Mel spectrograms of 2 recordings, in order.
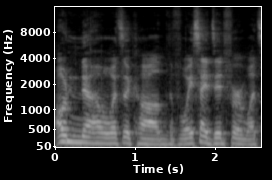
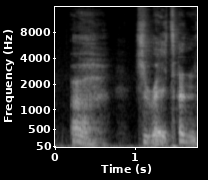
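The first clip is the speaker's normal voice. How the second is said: put-on growling monster voice, higher; 4 semitones higher, 3 dB louder than usual. Retelling a stream moment when a character freaked out: Venom voice. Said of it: "my Venom voice".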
